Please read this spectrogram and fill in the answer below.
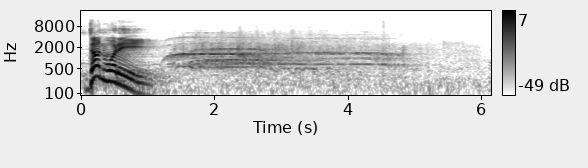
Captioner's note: audience cheers and applauds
